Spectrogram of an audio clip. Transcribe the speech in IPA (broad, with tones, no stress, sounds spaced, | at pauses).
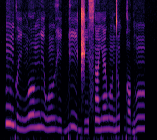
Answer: ũ˦ ɡʷ iː˨ ŋ oː˧ ŋ i˦˨ w ũ˧ ɣ i˨ ɡ͡b iː˦˨ d͡ʒ i˨ s ã˧ j ɛ̃˦ w ũ˧ d ũ˦ k ɡ ɔ˨ ɡ ũ˦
